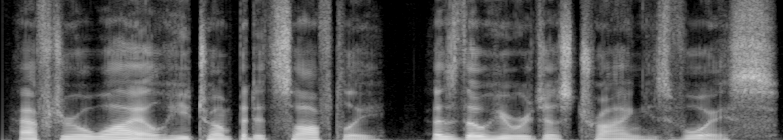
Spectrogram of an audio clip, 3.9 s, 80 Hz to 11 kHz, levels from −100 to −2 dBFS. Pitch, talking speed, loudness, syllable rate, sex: 110 Hz, 215 wpm, -21 LUFS, 6.0 syllables/s, male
